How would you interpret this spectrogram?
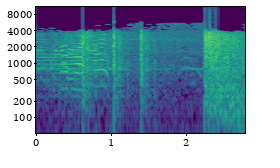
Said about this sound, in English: The last bang is that of the suicide bomber, blowing himself up. 21 people in all were fatally injured here. You can hear their cries of pain and shock.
